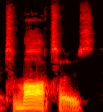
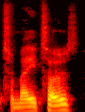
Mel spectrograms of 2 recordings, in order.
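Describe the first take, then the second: First: It is said with a British accent. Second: It is said with an American accent.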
